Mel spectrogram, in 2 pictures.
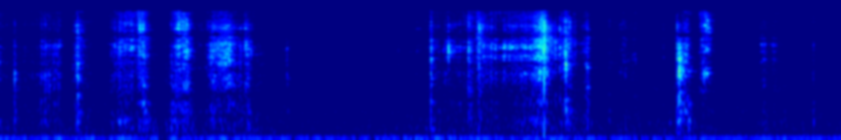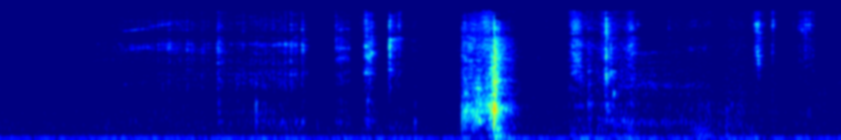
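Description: Scissors snipping through a thin book page, a run of short cuts in several bursts with pauses between.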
